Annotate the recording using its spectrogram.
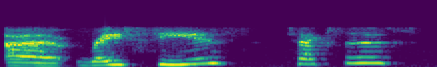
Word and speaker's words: Raices: And the name of the organization, and I always feel like I'm mispronouncing this, is Raices-Texas? – Yep.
